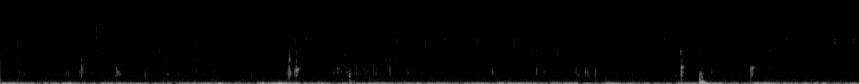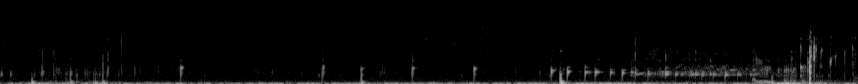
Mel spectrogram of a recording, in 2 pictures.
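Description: Water sloshing and rumbling around the camera, with many scattered small clicks and knocks and a short gurgle near the end.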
